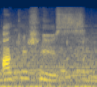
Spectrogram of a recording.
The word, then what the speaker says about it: Akershus: How do you pronounce the name of this restaurant, please? Akershus.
